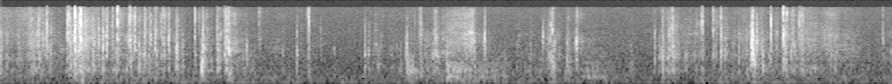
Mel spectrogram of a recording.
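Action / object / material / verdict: scrape / glossy paper pages of a hardcover book / paper / none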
